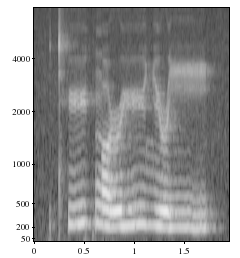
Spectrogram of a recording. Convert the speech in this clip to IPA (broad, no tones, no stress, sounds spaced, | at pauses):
tʰ yː k ŋ ɔ ɹ yː ʎ y ɹ iː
